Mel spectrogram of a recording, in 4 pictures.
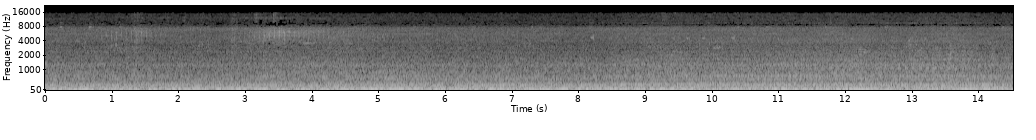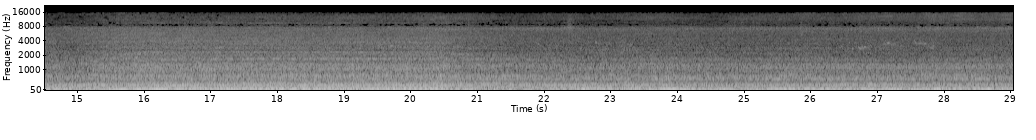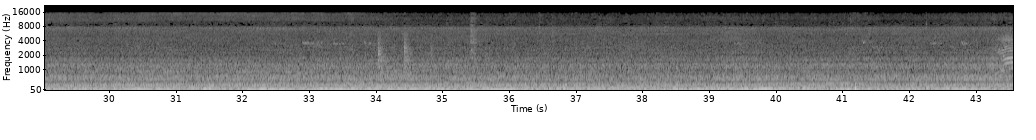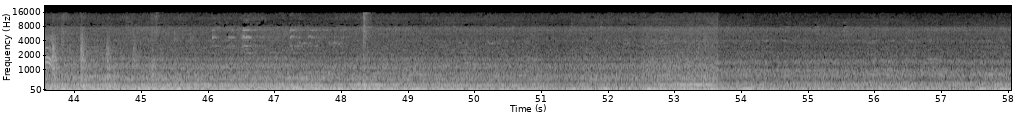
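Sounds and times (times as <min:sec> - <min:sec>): heavy machinery engine droning: 0:00.0 - 0:58.0.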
